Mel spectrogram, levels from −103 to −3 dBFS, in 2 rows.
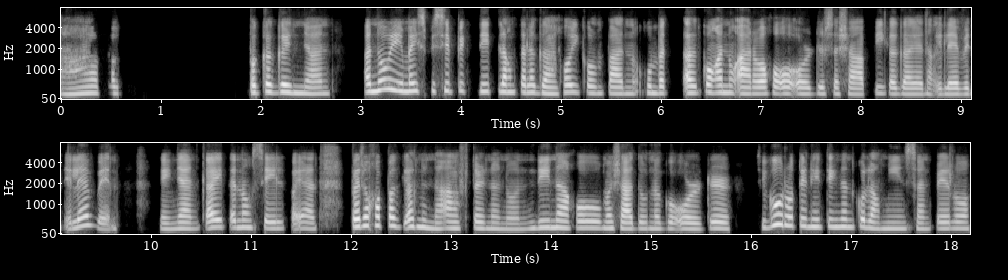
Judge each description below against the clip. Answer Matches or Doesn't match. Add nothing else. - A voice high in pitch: Matches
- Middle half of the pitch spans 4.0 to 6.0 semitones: Doesn't match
